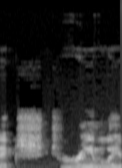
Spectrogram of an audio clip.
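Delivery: the word extremely punched with heavy stress. Commenting on a driver's rough start to the season: stress on EXTREMELY. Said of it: "I really put the emphasis on the word extreme".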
